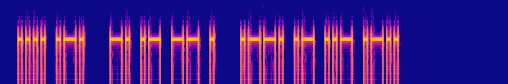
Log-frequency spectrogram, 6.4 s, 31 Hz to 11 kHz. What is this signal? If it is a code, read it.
Morse code, heard as a keyed tone, about 25 wpm, 700 Hz. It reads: HR NAME PAUL
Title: Common QSO Phrases 25wpm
